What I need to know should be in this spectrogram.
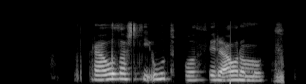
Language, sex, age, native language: Icelandic, female, 20-29, Icelandic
